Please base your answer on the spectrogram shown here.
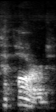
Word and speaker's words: Peppard: He says it's pronounced Peppard.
